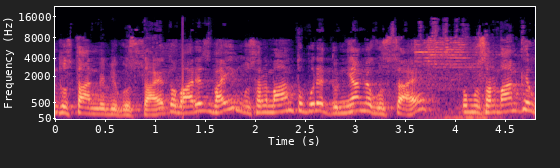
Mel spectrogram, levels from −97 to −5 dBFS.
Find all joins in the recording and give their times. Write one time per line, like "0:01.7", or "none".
none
